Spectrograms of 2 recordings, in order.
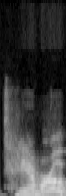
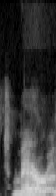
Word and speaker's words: Tamara: thanks sammy um well i pronounce my name tamara but my canadian pronunciation is tamara so i i basically answer to anything that starts with a t so i'm very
